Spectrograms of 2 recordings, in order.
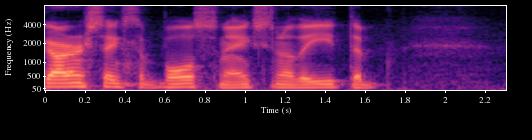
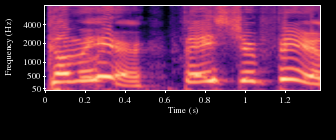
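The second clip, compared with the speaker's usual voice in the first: much higher, loud teasing call; taunting yell; 8 dB louder, slower than usual. Retold or imitated. Coworker chasing him with a snake, high loud taunt. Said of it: "And Ben's like".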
